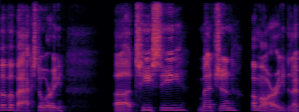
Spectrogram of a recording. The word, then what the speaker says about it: AMARE: TC mentioned AMARE. Did I pronounce that right?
